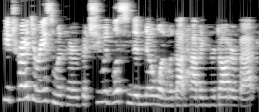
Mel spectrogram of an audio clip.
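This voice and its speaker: A woman storyteller narrating a dramatic story reading in an expressive, measured way. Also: on the high side, lo-fi sound.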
